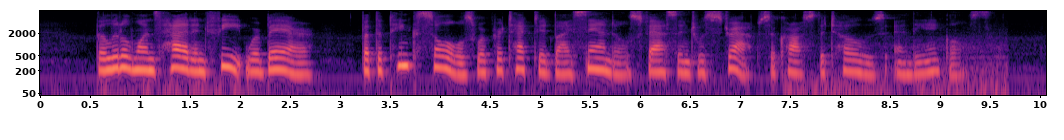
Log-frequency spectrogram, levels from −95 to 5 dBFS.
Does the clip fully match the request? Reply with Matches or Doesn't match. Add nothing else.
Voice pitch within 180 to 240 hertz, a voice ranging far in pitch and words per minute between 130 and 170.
Doesn't match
